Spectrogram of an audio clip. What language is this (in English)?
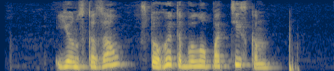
Belarusian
